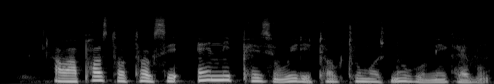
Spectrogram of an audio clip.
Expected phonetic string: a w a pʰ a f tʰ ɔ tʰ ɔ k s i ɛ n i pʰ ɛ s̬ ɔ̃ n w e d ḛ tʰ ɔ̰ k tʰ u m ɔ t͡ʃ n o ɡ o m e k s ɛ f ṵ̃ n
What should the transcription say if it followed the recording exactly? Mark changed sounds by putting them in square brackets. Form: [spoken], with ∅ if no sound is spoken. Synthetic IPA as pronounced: a w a pʰ a [s] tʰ ɔ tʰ ɔ k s [e] ɛ n i pʰ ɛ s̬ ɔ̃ n w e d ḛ tʰ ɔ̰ k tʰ u m ɔ t͡ʃ n o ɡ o m e k [h] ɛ [v] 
